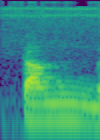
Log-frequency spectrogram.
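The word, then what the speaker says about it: tongue: guess ಹಾಗೆ ಇಲ್ಲಿ ನೋಡಿ ಇವೆರಡು ಸೈಲೆಂಟ್ ಇದರ ಟಂಗ್ ಅಂತ ಹೇಳಬೇಕು ಬಟ್ ಈ ಅಕ್ಷರ ಹಾಕಿದ್ರೆನೆ ಇದನ್ನ ಟಂಗ್ ಅಂತ ಓದ್ತೀವಿ ಈ ಅಕ್ಷರ ಹಾಕದೆ ಇದ್ರೆ ಟಿ ಓ ಎನ್ಜಿ ಟಾಂಗ್ ಆಗುತ್ತೆ ಓಕೆ ನೆಕ್ಸ್ಟ್ ಡೈಲಾಗ್ ಇಲ್ಲಿ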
